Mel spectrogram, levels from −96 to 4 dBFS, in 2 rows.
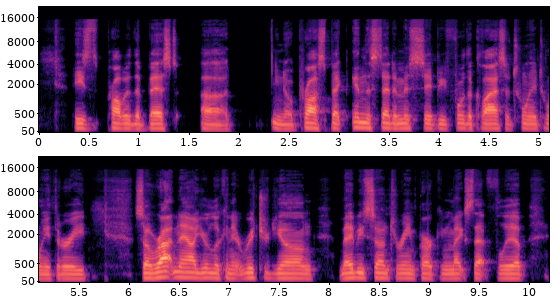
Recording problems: none

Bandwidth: 15 kHz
